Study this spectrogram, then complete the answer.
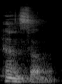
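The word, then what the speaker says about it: handsome: Next word চলে যাচ্ছি আমরা, আমরা অনেকেই বলে থাকি হ্যান্ডসাম, এখানে ডি উজ্জ থাকবে। অনেকেই বলি তোর বিএফ অনেক হ্যান্ডসাম, সেই ক্ষেত্রে ডি উজ্জ থাকবে হ্যান্ডসাম, হ্যান্ডসাম।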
